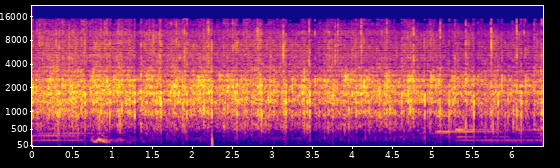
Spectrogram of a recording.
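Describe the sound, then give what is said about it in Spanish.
Steady, dense applause from a sizable audience, given in recognition and thanks: a continuous wash of clapping hands with no pauses, and no one speaking over it. “Y quiero con este aplauso reconocer, comunicar.”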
